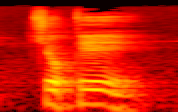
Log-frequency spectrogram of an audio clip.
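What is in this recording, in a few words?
"frog", Kera Mundari, male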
